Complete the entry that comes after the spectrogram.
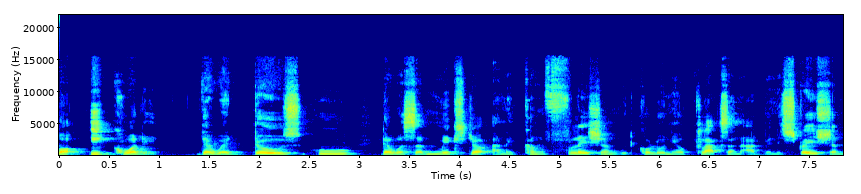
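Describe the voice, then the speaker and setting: With a Yoruba accent, a man at medium pitch uses a dark, mellow tone, lively intonation and big swings in loudness, speaking at a fairly slow pace. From Nigeria (Yoruba). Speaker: theologian and author. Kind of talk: lecture. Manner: measured, with hesitations.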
